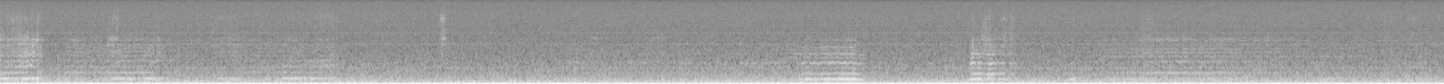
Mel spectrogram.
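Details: Honey bees at a bee cottage in twilight light: low droning buzzes rise and fade as individual bees pass, several separate bursts with a bright hum and stacked overtones, over a constant low rumbling background.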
